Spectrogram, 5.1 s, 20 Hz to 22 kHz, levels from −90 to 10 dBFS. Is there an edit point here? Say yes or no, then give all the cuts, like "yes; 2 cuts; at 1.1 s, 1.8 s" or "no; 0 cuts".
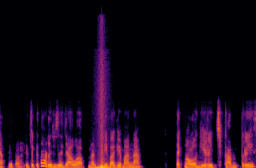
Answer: yes; 1 cut; at 1.9 s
